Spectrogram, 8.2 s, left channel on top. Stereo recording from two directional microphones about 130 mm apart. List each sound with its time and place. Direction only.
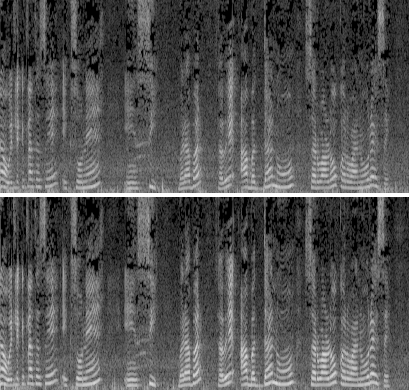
0.0 s a woman's voice: 45° right (ahead or behind)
